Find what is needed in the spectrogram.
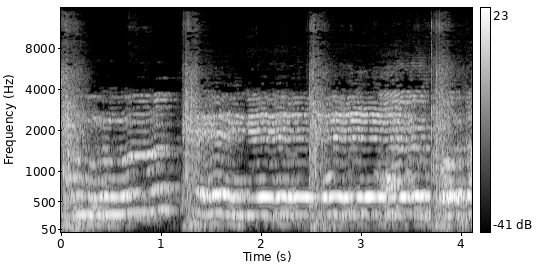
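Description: A crowd of men singing a noha in unison, with chest-beating matam strokes landing together about every second and a quarter, four times.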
